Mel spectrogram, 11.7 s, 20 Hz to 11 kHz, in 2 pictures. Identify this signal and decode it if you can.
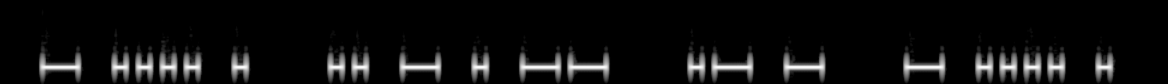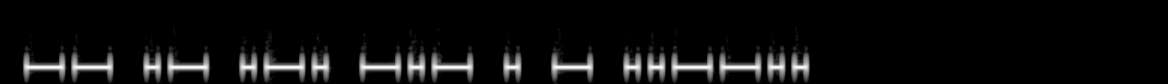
Morse code, heard as a keyed tone, about 20 wpm, 700 Hz. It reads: THE ITEM AT THE MARKET?
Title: Sentences from Top 1000 Words - Review Part 6 - 20wpm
